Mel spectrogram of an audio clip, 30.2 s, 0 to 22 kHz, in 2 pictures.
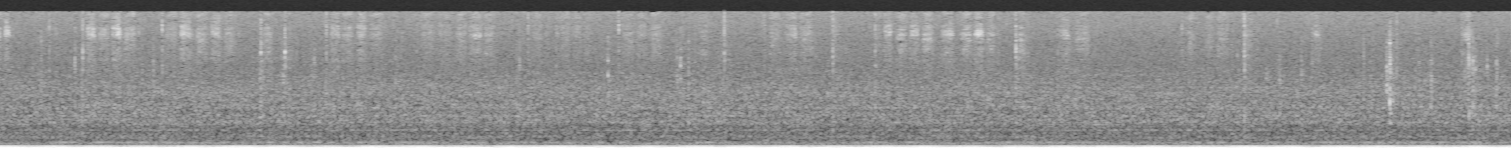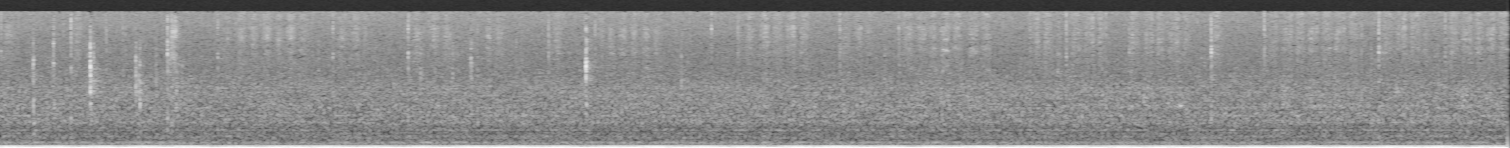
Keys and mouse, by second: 0.9 alt+click, 1.6 click, 2.6 alt+click, 2.8 click, 3.2 alt+click, 4.2-6.2 drag, 6.2 click, 7.7 click, 8.4-10.2 drag, 10.2 click, 11.8 alt+click, 13.2 click, 14.0 ctrl+right click, 14.7 click, 15.2 click, 15.8 click, 16.2 ctrl+right click, 16.8 alt+click, 17.3 click, 18.5 alt+click, 19.2 click, 21.1 alt+click, 22.2 click, 23.6 alt+click, 24.1 click, 25.8 click, 26.4 click, 27.2 alt+click, 27.8 click, 28.9 alt+click, 29.6 click.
